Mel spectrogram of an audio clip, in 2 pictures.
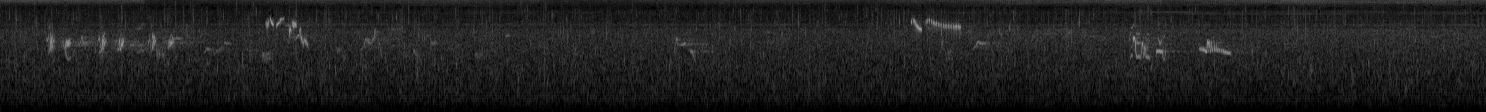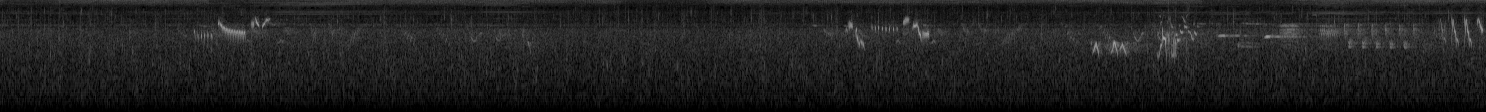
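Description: Nature ambience: small birds chirping in short bursts every few seconds over a steady hiss, with a high thin drone that breaks off and resumes several times.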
